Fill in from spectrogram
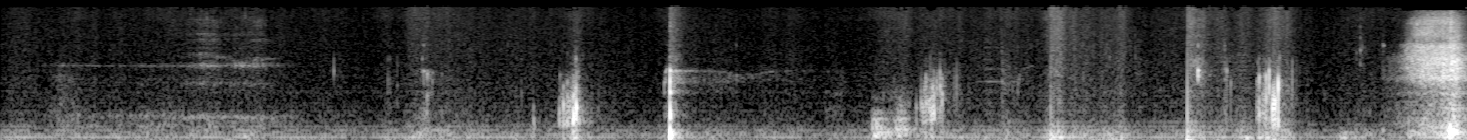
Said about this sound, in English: I'm just chilling, different set, looking at the beautiful sun outside, you know, drinking my coffee. Actually, speaking of coffee, let me take a sip.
